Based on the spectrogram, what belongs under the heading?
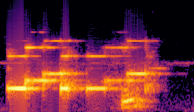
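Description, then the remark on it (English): A landline telephone in an office rings once, a short warbling electronic trill lasting about a second, fairly loud, then cutting off into silence. “Just started in a new office and we put a phone in here and it's okay.”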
